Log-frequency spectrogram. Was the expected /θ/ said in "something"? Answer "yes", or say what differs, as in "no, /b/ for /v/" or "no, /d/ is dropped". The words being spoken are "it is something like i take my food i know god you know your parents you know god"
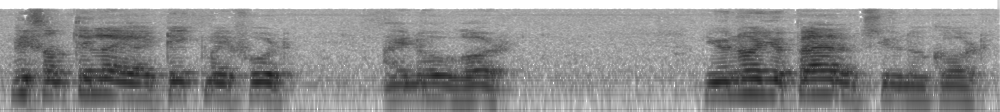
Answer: no, /t/ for /θ/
